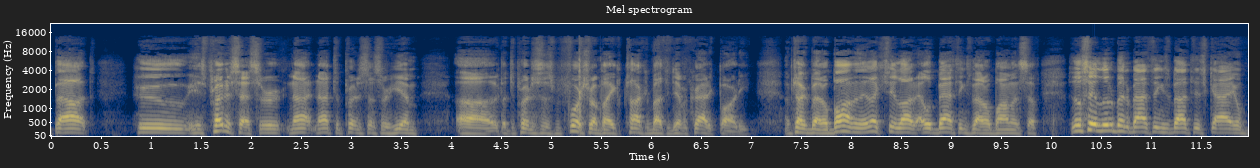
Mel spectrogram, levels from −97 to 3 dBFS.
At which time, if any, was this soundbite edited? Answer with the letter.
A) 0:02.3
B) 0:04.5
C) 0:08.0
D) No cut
B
